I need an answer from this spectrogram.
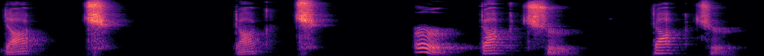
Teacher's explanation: when you have TR together it makes the chicken sound CH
